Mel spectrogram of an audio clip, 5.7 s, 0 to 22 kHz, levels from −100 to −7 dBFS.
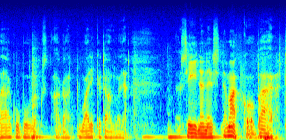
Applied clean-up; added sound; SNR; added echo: none; none; none; none.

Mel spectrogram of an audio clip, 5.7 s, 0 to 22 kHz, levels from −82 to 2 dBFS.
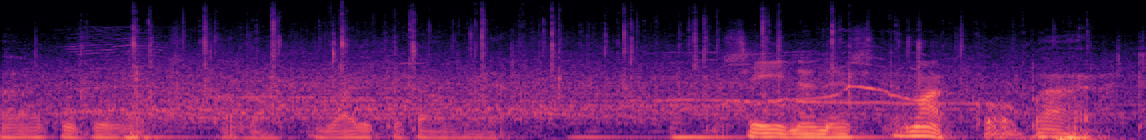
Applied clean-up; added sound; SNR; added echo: none; Applause / Cheering; 7 dB; none.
